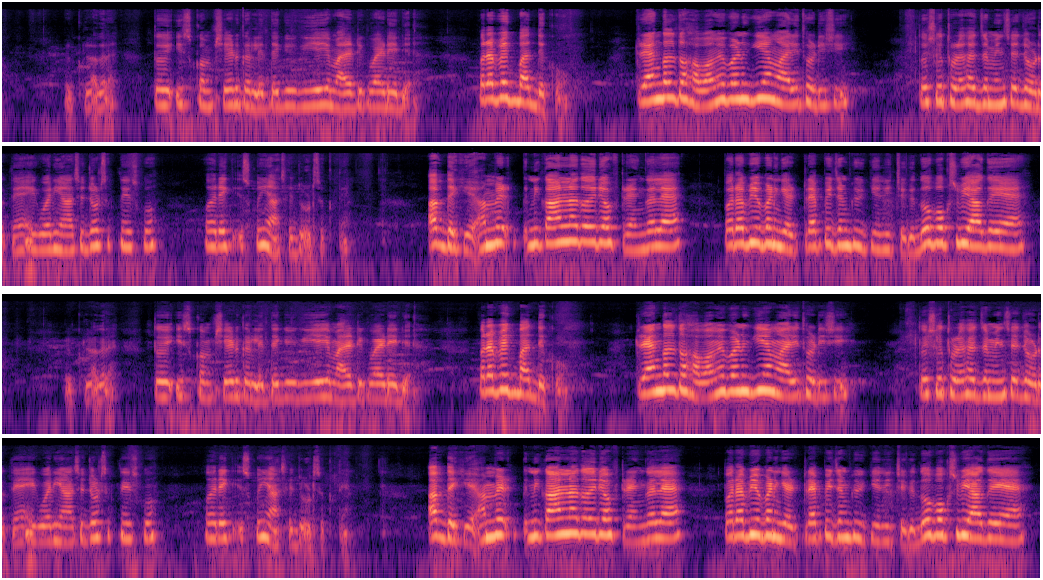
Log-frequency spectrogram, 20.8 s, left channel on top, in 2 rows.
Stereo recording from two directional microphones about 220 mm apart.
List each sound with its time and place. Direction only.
0.9 s speech: 50° left (ahead or behind)
14.6 s speech: 50° left (ahead or behind)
